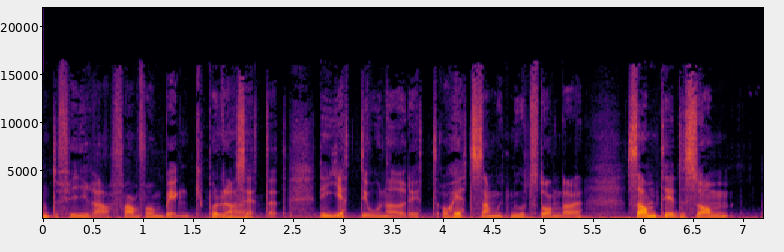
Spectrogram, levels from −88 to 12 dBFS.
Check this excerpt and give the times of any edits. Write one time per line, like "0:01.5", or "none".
none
